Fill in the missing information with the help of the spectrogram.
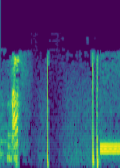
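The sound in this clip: A phone call dropping on a live radio line: a few brief bursts and clicks separated by silence, then a steady electronic line tone that runs unbroken to the end.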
